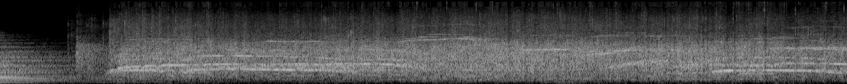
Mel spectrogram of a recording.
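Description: An audience at a small pocket concert bursts into applause after a brief quiet moment, the clapping rising quickly and holding steady and full for several seconds.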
